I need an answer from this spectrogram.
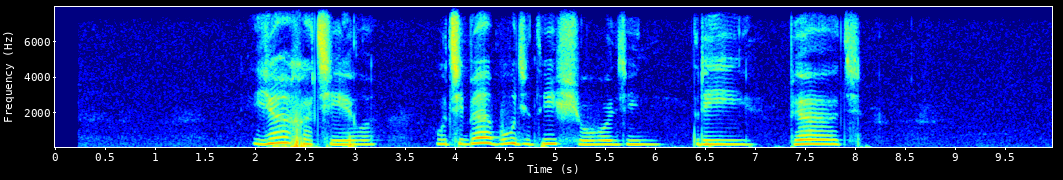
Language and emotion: Russian, sad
